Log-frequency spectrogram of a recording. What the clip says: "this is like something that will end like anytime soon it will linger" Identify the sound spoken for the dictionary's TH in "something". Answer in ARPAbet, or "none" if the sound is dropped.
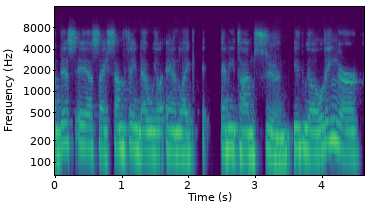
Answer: TH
